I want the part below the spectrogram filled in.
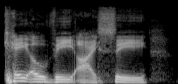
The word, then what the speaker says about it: Kovic: This is uh, K O V I C with the uh, the last part having a, a ch uh, pronunciation like in chocolate.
